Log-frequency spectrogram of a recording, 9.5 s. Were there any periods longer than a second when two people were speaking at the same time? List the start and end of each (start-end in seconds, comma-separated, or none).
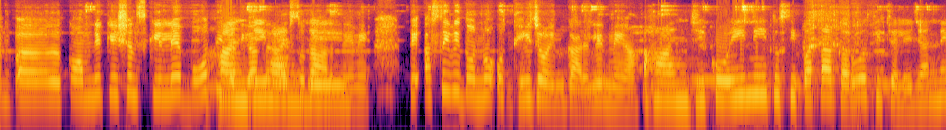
2.2-3.5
